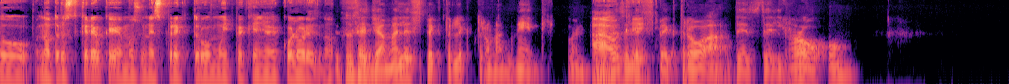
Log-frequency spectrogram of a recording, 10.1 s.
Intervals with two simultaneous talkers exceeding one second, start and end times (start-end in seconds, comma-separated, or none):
none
